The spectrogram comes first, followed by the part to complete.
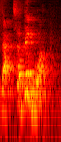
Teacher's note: we don’t accent <one> when it follows an adjective, when it doesn’t really mean the number ‘one’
